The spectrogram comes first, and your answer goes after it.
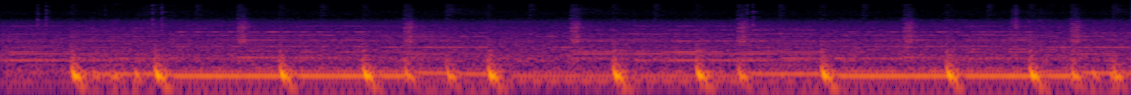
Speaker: it sounds like it's reading yeah okay so this is actually a fully working console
